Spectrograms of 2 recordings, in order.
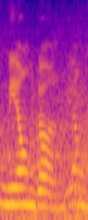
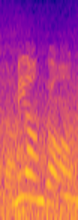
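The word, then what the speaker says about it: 명동: How do you say it? Myeongdong. Myeong-dong. So I'm gonna say it again.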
